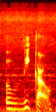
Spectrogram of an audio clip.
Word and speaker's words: Likho: I'm a I'm assuming that's pronounced Leo.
